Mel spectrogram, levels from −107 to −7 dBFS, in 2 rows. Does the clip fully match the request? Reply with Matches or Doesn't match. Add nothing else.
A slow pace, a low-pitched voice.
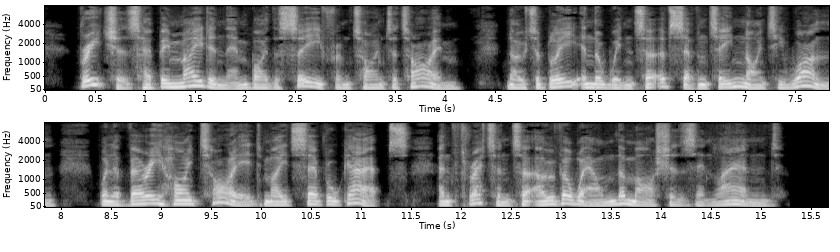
Matches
